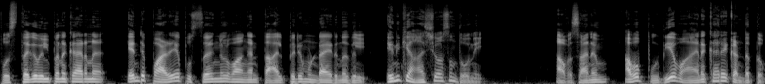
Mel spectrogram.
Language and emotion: Malayalam, happy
